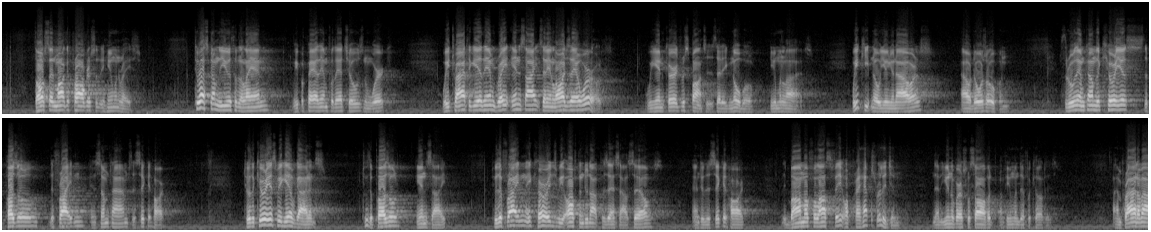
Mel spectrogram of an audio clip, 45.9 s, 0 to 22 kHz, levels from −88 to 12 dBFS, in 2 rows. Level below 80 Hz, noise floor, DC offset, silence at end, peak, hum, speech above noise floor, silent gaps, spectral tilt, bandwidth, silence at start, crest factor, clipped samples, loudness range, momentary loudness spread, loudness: -52 dBFS; -49 dBFS; under 0.1%; 0 s; -4 dBFS; none; 32 dB; none; -6 dB/octave; 9.4 kHz; 0.65 s; 14 dB; under 0.1%; 6 LU; 17 LU; -17 LUFS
